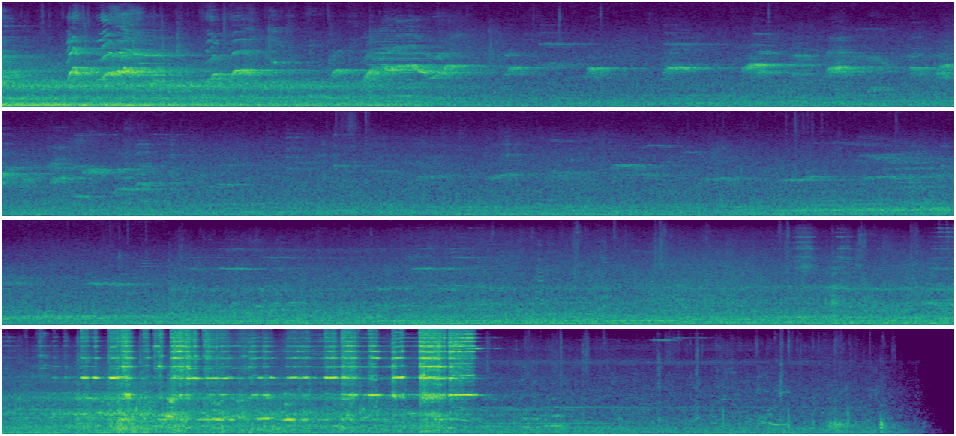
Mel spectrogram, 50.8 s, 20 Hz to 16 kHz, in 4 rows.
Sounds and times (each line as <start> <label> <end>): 32.5 rollen die Strassenbahnen 44.6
